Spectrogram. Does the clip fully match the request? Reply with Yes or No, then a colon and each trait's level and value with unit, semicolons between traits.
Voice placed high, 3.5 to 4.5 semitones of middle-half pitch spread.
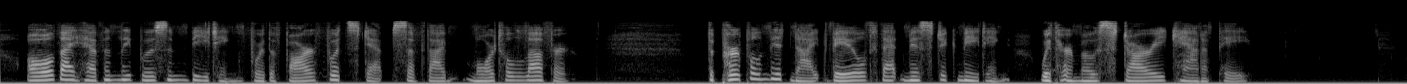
No: medium, 180 Hz; average, 3.8 semitones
